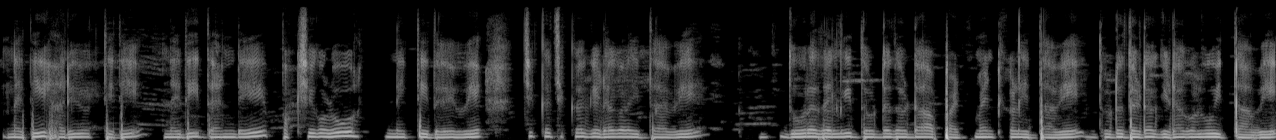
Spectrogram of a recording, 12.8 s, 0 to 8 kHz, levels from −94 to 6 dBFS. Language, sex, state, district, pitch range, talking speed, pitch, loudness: Kannada, female, Karnataka, Belgaum, 175-200 Hz, 90 wpm, 185 Hz, -29 LUFS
